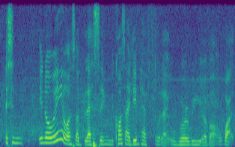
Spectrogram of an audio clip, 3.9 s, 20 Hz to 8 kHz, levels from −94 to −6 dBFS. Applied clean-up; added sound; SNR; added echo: none; Domestic sounds, home sounds; 18 dB; none.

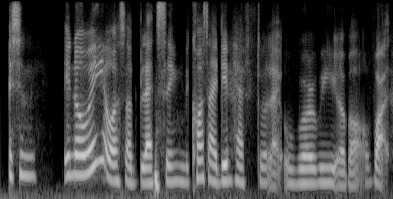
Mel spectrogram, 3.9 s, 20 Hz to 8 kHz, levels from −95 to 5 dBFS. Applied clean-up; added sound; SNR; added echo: neural diffusion model UNIVERSE++.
